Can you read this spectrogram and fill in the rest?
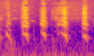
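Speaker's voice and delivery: high giggling burst; high-pitched laugh. Real, not acted. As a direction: crack up after your own joke. Laughing at own joke.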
